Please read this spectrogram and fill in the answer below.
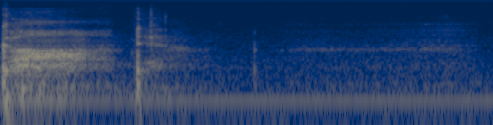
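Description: A man whispering softly under his breath for about half a second, followed by a faint click.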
